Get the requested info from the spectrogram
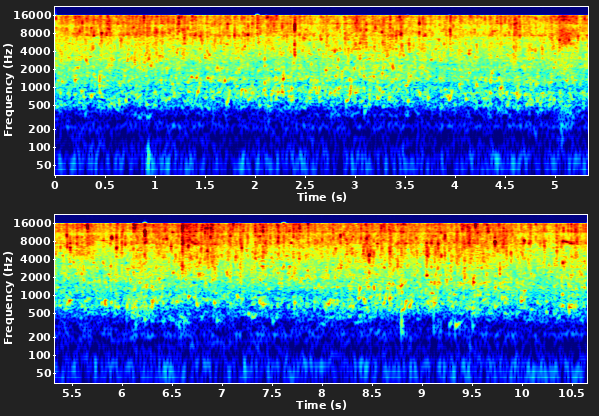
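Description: Shallow stream running over stones and a low ledge, a steady trickling rush of water.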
